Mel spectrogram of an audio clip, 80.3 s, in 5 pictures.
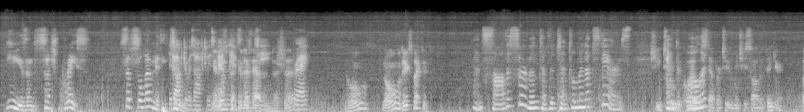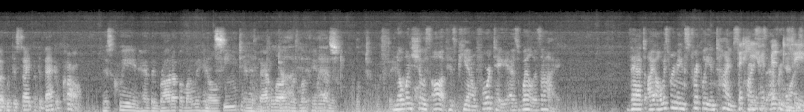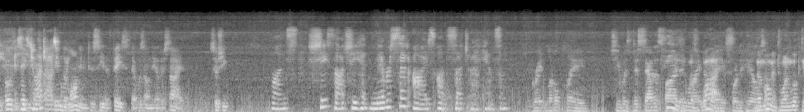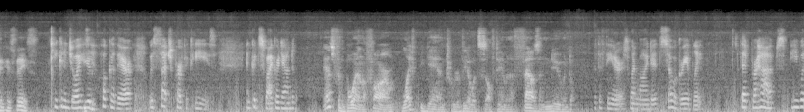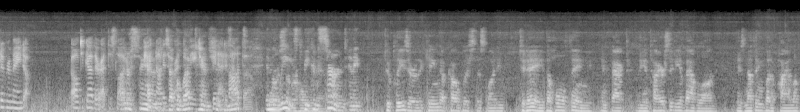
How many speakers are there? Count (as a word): eight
